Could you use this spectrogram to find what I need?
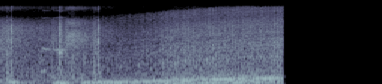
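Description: A bus engine revs up as the bus pulls away.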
